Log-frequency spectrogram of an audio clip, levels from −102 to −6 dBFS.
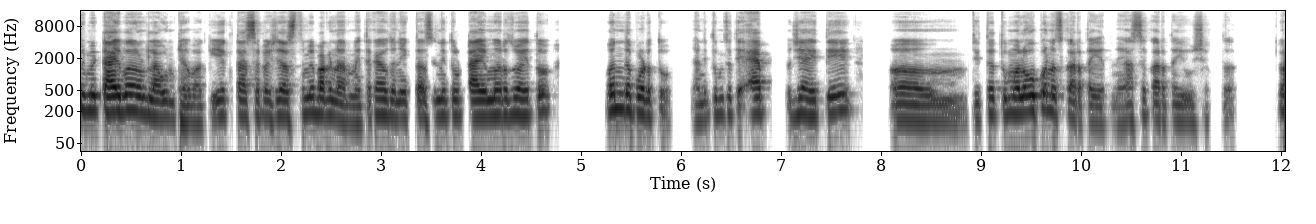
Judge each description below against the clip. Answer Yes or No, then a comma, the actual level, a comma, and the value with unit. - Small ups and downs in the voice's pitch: No, average, 3.0 semitones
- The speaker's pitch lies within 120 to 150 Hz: No, medium, 165 Hz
